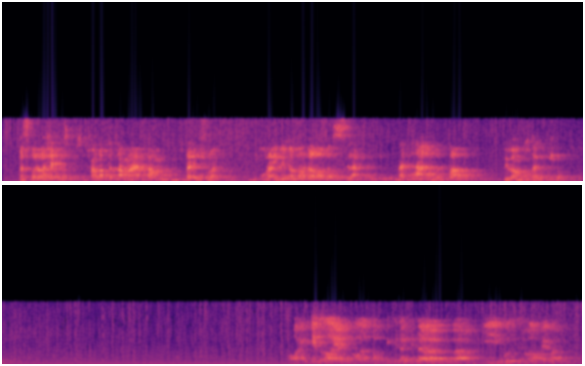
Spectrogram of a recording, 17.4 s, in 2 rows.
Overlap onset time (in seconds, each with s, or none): none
